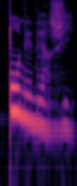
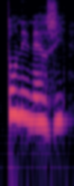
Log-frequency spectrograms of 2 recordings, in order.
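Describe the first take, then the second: No difference in how they are said.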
